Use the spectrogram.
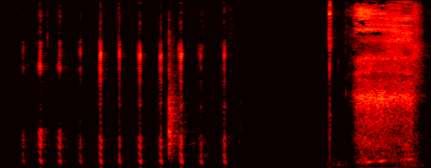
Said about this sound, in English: Sip of rum. Every time I lose my train of thought, it's going to be sloppy tonight.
